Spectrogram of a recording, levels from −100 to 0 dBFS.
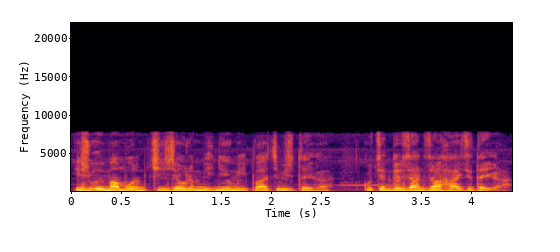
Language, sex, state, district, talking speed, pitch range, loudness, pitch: Wancho, male, Arunachal Pradesh, Longding, 205 wpm, 195-220 Hz, -16 LUFS, 210 Hz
